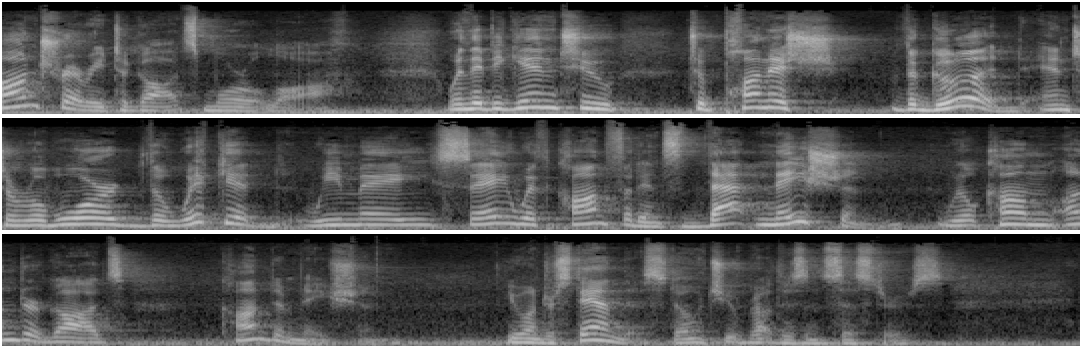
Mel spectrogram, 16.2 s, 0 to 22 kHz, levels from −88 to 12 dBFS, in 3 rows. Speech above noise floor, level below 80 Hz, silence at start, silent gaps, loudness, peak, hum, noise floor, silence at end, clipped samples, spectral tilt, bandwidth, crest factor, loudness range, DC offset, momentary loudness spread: 22 dB; -40 dBFS; 0 s; none; -17 LUFS; 0 dBFS; none; -40 dBFS; 0 s; under 0.1%; -3 dB/octave; over 20 kHz; 18 dB; 5 LU; under 0.1%; 15 LU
